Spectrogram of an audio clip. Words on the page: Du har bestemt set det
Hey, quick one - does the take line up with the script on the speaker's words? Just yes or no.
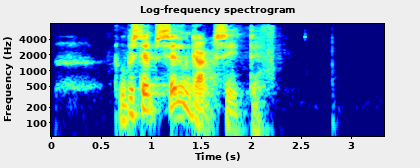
no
